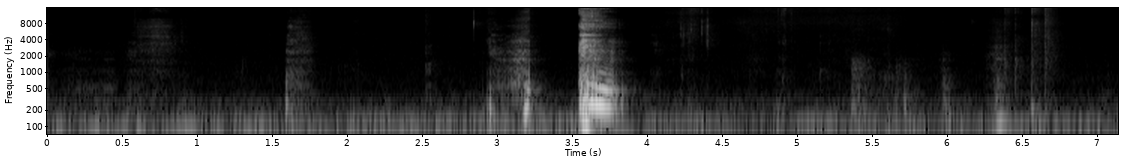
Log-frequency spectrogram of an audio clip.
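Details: Intense coughing and gagging with bad allergies amid changing weather: one forceful cough with a few small throat-clearing sounds in a quiet small room.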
